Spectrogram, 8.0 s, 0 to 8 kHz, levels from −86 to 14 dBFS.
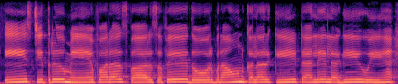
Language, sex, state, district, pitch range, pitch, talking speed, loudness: Hindi, female, Uttar Pradesh, Saharanpur, 220-240 Hz, 230 Hz, 105 wpm, -13 LUFS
